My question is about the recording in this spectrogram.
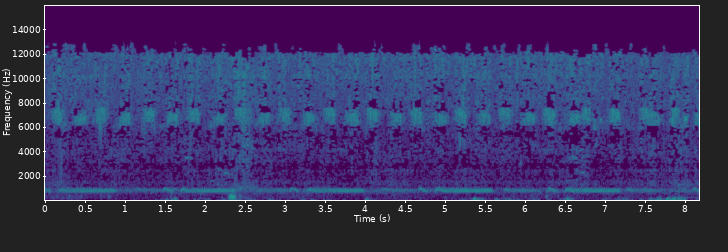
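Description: Faint bird calls: a run of low, even-pitched hoots or coos, each about half a second long, repeating with short gaps, along with a few soft low knocks.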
